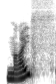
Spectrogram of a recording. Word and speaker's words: NICE: in England pretty sure we pronounce the NIST guidelines as nice like ice not necess in kiss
